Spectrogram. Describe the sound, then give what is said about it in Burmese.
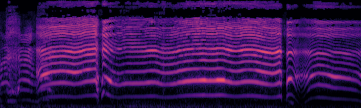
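A small child wails in a village while its mother pulls it along, in one long, steady, high-pitched cry broken by two brief catches of breath. “ကျန်းကုန်မြို့နယ်ကံကလေးကျေးရွာအုပ်စုကကျေးရွာတစ်ခုမှာတော့ငိုနေတဲ့ကလေးငယ်ကိုသူ့အမေကအတင်းဆွဲခေါ်နေပါတယ်။”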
